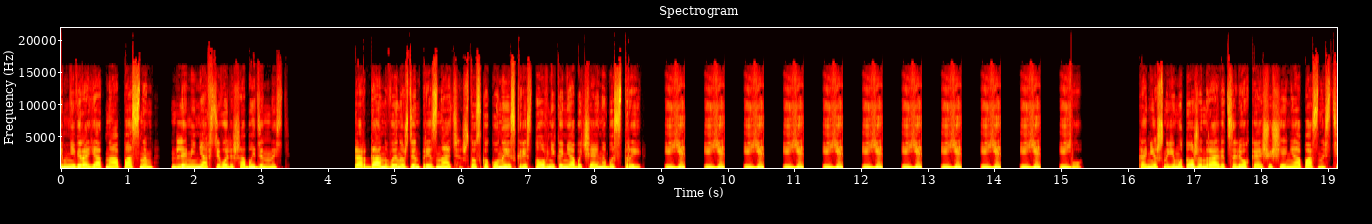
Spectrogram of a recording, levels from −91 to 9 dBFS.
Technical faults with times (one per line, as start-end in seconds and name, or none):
9.36-15.15 broken-record loop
